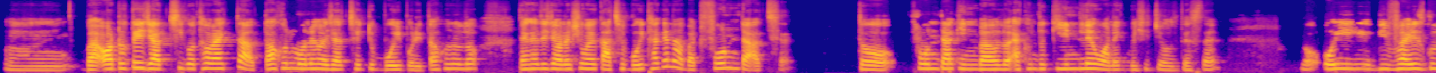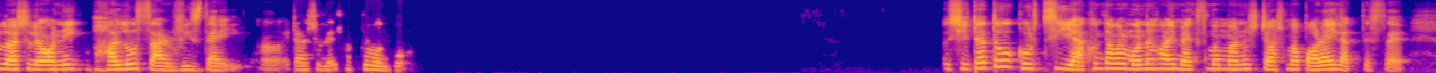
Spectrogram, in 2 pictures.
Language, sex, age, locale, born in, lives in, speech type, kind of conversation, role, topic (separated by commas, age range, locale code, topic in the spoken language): Bengali, female, 25-29, bn-BD, Bangladesh, Bangladesh, conversation, unstructured, none, বই পড়ার অভ্যাস কীভাবে জীবনে পরিবর্তন আনে?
